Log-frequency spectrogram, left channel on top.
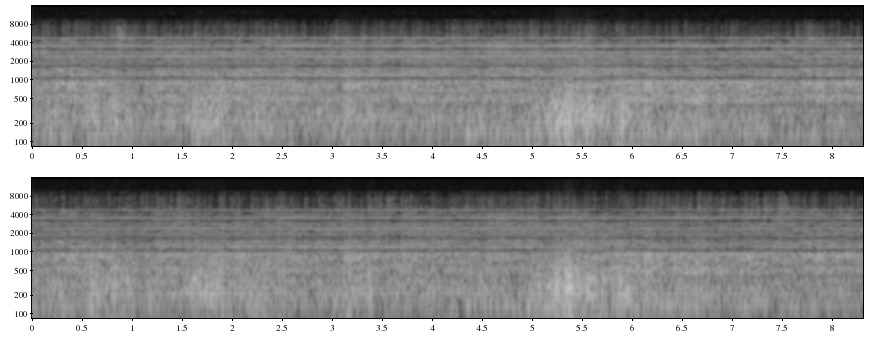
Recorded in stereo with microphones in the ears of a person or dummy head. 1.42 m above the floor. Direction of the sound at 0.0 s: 15° left (ahead or behind).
